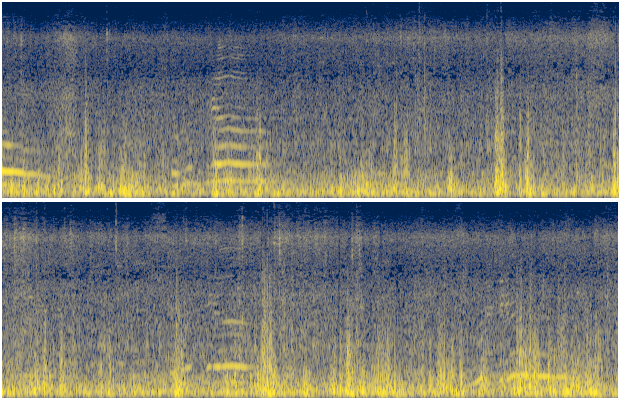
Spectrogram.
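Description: Wind buffeting the microphone on a bus ride along the seashore, with steady rushing wind and sea noise filling the whole stretch while people talk over it.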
